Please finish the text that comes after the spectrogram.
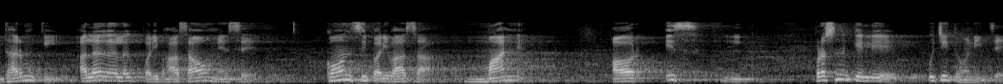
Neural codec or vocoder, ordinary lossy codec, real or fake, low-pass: none; Opus, 32 kbps; real; 7.2 kHz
